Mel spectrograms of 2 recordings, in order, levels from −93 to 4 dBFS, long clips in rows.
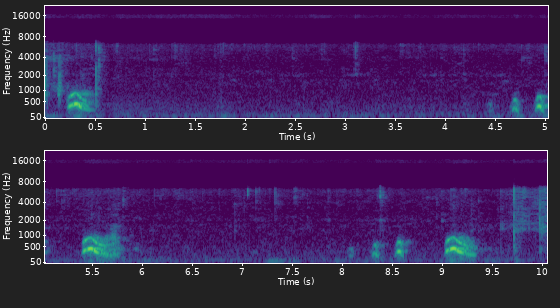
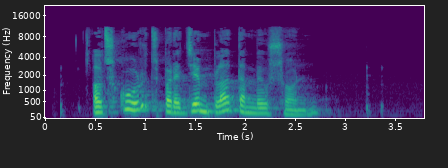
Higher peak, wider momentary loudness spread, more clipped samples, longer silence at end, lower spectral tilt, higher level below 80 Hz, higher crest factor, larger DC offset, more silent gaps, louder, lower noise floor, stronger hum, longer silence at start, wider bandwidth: second, -12 dBFS vs -6 dBFS; first, 24 LU vs 12 LU; neither; second, 0 s vs 1.05 s; about the same, -5 dB/octave vs -5.5 dB/octave; second, -74 dBFS vs -68 dBFS; about the same, 22 dB vs 20 dB; neither; neither; second, -29 LUFS vs -24 LUFS; about the same, -68 dBFS vs -68 dBFS; neither; second, 0 s vs 0.5 s; first, 16.5 kHz vs 11.5 kHz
